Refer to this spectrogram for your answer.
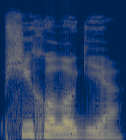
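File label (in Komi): "психология", Komi, female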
